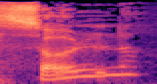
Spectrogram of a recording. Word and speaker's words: sole: La sole. Same thing. Don't insist on the final E, okay? It only gives you the L sound.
